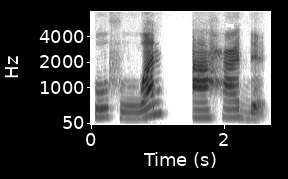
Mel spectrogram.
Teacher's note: Ini izhar halqi. Wan, fatatain bertemu hamzah. Dibaca jelas izhar halqi.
